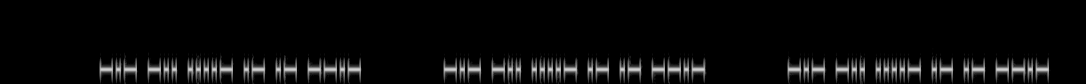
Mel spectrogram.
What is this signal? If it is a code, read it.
Morse code, heard as a keyed tone, about 30 wpm, 700 Hz. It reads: KD4AAQ KD4AAQ KD4AAQ
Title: USA Call Signs - 6 Characters - Repeated 3x - 30wpm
